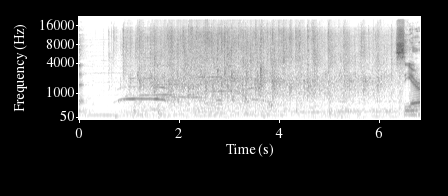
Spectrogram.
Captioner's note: applause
